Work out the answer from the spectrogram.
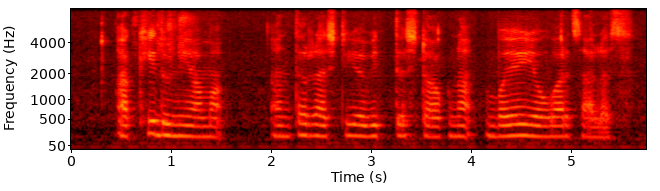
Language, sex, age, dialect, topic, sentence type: Marathi, female, 25-30, Northern Konkan, banking, statement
